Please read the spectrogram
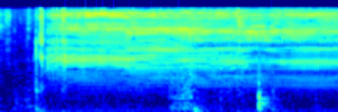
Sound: whirring

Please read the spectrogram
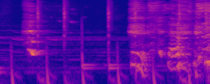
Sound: laughs

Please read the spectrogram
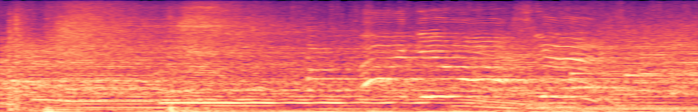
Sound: cheering

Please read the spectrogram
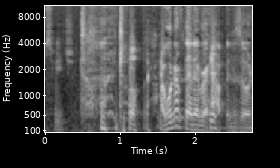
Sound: laughing

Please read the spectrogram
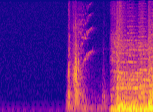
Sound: door opens

